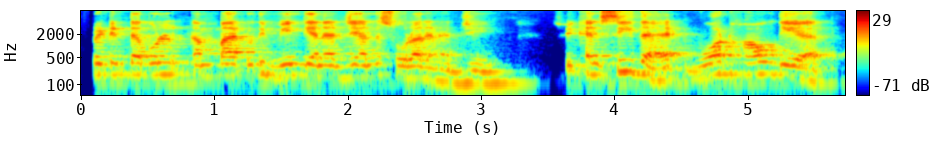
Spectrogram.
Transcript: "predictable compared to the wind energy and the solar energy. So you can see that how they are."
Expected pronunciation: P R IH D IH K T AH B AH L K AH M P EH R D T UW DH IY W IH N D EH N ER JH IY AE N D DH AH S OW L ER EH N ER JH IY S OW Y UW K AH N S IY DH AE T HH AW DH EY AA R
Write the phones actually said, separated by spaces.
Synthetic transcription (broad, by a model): P R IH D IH K T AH B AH L K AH M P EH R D T UW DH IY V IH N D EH N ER JH IY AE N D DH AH S OW L ER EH N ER JH IY S OW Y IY K AH N S IY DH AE T HH AW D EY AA R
